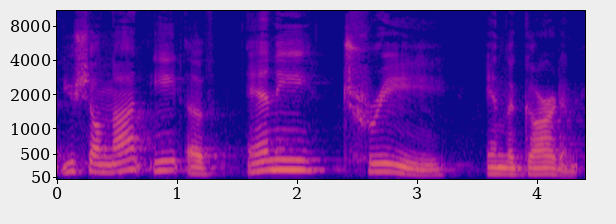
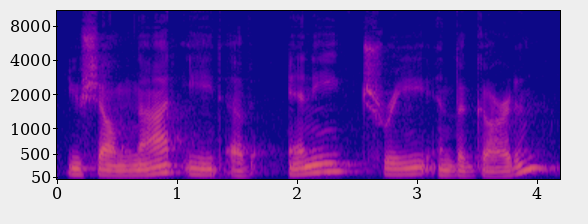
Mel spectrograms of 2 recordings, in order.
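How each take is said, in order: First: "any" lifted high, "garden" falling firmly at the end; read as an exclamation. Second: "garden" rising at the end like a real question; read as a question. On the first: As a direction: say it as a shocked exclamation, "garden" dropping down. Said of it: "but rather with an exclamation point". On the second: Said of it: "shouldn't end with a question mark". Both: Shown as a demonstration.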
